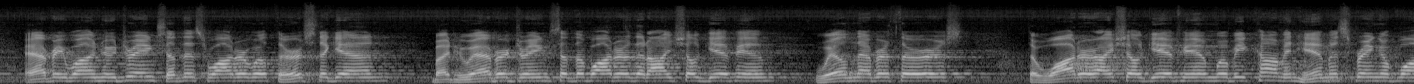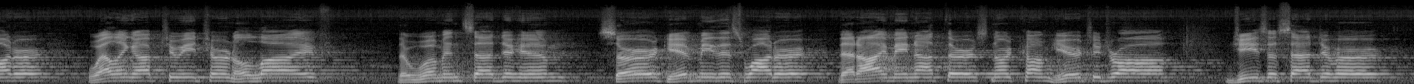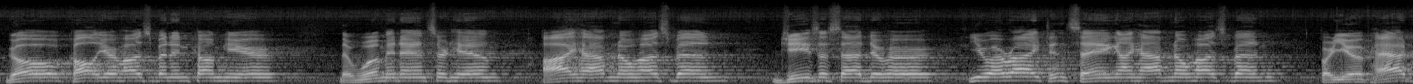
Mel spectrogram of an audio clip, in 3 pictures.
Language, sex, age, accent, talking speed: English, male, 50-69, American, 140 wpm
